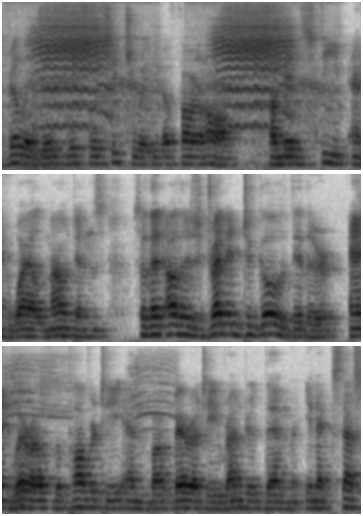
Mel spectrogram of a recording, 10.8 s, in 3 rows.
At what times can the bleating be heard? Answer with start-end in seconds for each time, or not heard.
0.0-3.4.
